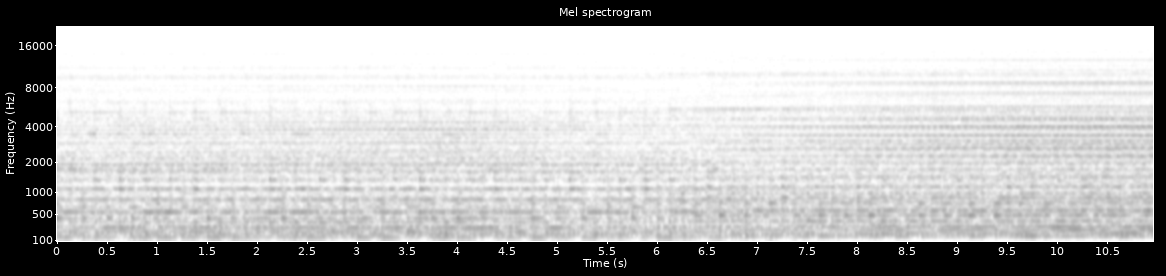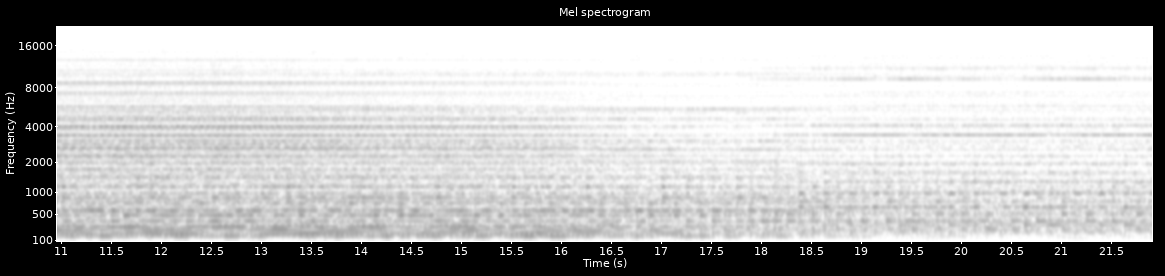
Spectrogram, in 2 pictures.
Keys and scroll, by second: 7.2 m.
